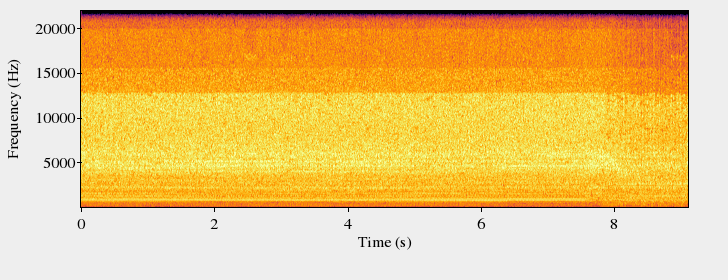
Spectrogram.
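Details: Ryobi weed eater after fuel line replacement: small two-stroke screams at a steady high pitch under held throttle, holds speed evenly, then winds down cleanly when released; running properly.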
